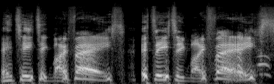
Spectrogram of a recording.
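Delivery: shrill, very high, very loud scream, climbing. Retelling a game where a player was being eaten, retelling a player's scream. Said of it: "he was just screaming".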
